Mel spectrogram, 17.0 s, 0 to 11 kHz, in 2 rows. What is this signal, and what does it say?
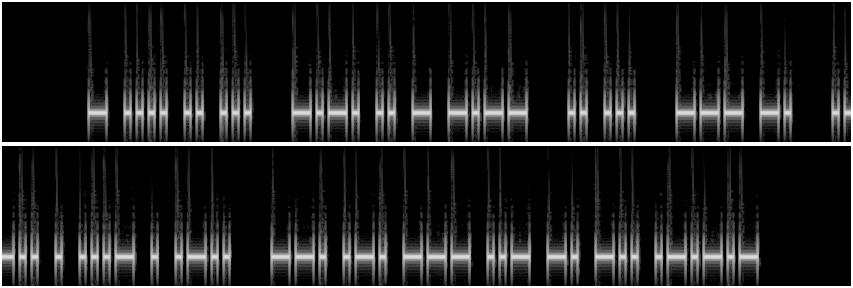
Morse code, heard as a keyed tone, about 19 wpm, 700 Hz. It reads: THIS CITY IS ON LEVEL GROUND.
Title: Sentences from Top 1000 Words - Review Part 4 - 20wpm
